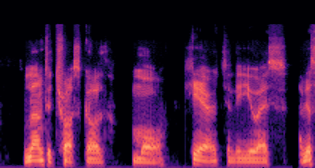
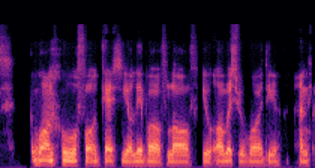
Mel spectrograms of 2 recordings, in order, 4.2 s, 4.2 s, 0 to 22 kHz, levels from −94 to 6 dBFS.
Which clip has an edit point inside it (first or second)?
first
